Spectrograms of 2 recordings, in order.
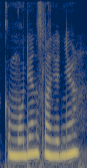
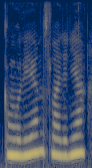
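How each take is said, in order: Both takes have the same delivery.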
